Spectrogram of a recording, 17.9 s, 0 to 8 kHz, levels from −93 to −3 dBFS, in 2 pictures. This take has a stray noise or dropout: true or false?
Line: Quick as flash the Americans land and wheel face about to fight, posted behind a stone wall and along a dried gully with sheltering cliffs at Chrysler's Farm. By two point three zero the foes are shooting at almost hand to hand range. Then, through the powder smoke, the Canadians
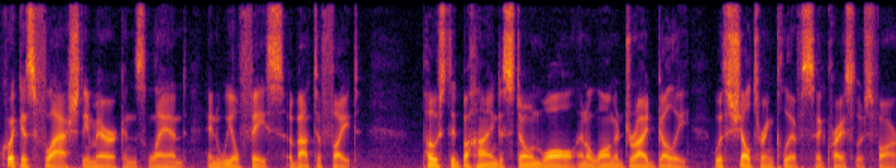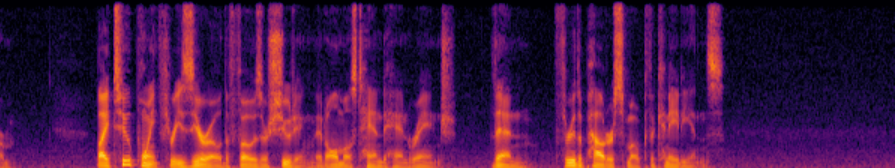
false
